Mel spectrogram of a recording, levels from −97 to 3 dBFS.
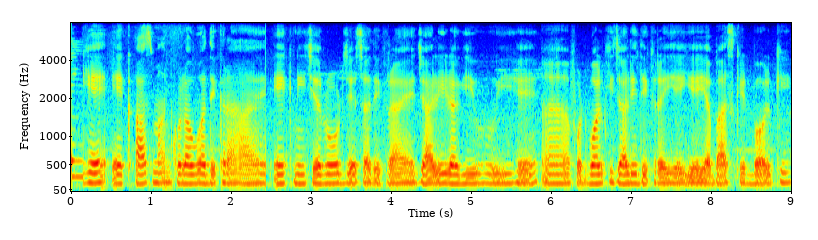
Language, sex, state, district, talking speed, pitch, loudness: Hindi, female, Maharashtra, Nagpur, 215 wpm, 160 Hz, -17 LUFS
